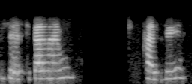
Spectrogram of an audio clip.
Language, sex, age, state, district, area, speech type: Punjabi, female, 18-30, Punjab, Gurdaspur, rural, conversation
